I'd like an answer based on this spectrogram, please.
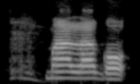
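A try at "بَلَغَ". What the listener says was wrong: Bukan ma itu Bu.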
